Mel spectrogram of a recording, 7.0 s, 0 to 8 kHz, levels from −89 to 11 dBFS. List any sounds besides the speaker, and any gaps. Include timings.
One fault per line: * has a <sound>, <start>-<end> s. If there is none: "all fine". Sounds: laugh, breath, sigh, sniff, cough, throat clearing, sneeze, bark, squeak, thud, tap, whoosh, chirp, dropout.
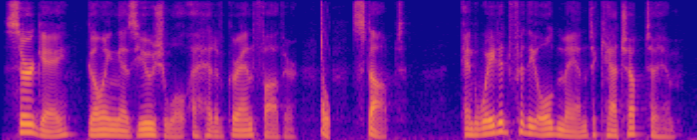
* has a chirp, 3.2-3.3 s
